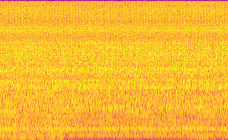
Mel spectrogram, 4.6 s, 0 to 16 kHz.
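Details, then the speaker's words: Toyota Camry 2.5 L, hood open, hot after big hill climbs, now on 5W30 instead of 0W20: quiet smooth idle hum, no distinct valvetrain ticking, previously louder with tapping and burning-oil smell. Normal hot idle. "But now, after switching to a slightly thicker oil, it is definitely quieter and smoother, definitely."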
